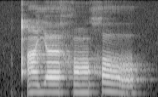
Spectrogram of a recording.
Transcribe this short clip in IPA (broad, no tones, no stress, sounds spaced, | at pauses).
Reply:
qʼ ɛ̃ j œ h ɔ̃ χ o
